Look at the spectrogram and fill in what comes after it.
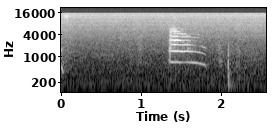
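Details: Domestic cat indoors giving one clear meow that starts high and slides downward over about half a second, followed by a soft click, in a quiet room with faint background hiss.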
